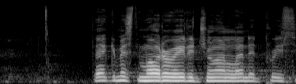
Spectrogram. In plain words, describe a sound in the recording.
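Another man speaks into a microphone.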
